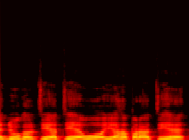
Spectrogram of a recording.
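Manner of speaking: ordinary delivery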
